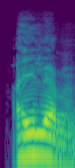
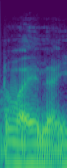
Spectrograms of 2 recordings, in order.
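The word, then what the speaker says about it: ylem: I said Vailam, but it has to be pronounced as Ilam, not Vailam.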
